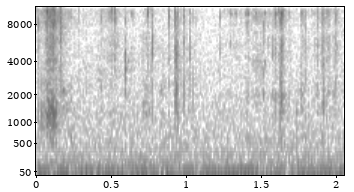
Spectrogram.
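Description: Faint crinkling of clear plastic coin wrapping and tape being handled and snipped with scissors, with a few light, scattered clicks.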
